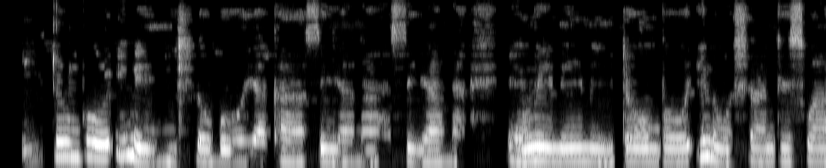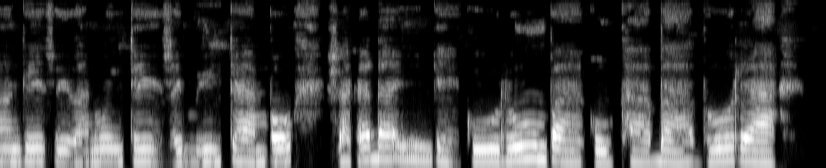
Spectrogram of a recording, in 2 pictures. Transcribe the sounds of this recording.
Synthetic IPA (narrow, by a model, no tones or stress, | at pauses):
mito̞mbo̞ʔine̞miɬo̞ɓojakʰasijanasijanaemwe̞nimito̞mbo̞ino̞ʃandiswaŋɡe̞ʐeʋano̞iteʐemitambo̞ʐ̥akaɗaiŋɡekurombakukʰaɓabʱoːra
